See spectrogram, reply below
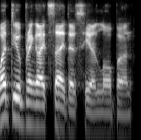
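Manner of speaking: put-on dwarf voice with German-style accent. Storyteller voicing a dwarf addressing another character, in a German-sounding Dwarvish accent. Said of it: "you watch as his voice switches to German".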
